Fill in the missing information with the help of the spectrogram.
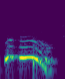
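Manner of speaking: high, bright whoop; excited cheer. Real, not acted. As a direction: cheer for the prize. Cheering giveaway.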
